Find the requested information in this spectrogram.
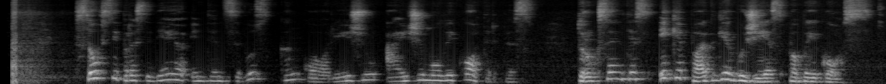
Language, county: Lithuanian, Vilnius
